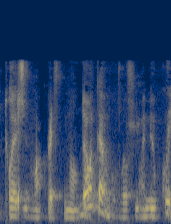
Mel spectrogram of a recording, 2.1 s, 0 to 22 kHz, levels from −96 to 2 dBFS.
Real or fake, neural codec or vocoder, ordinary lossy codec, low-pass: fake; codec, 24 kHz, 1.5 kbps, HILCodec; MP3, 48 kbps; 7.2 kHz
